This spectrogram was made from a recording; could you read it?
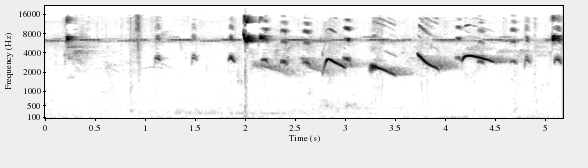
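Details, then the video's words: Wild green-winged saltator singing in the bush, played to fire up a captive male: a brief pause, then a string of clear whistled notes that swoop down and rise again. A thin steady high tone and scattered chips sound throughout. "ESQUENTAR TRINCA FERRO FRIO RÁPIDO FAÇA O TESTE TRINCA FERRO NO MATO PARA ESQUENTAR TRINCA FERRO"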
